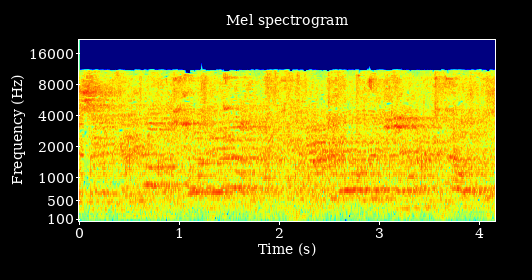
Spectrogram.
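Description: Basketball game sound in an echoing gym: players and spectators chattering, with occasional basketball bounces on the court floor.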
